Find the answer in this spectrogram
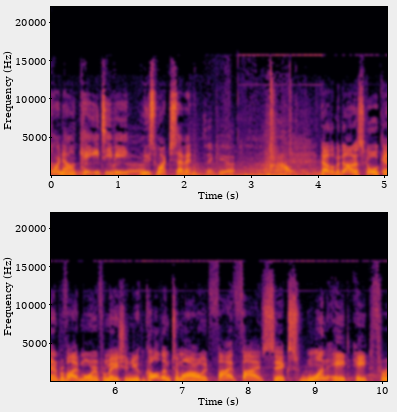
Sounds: inside a small room, speech

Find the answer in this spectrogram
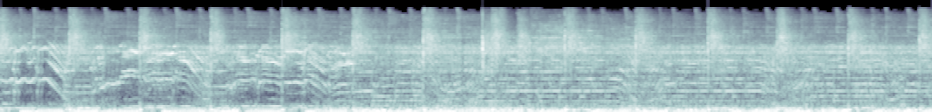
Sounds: psychedelic rock, musical instrument, music, guitar, plucked string instrument

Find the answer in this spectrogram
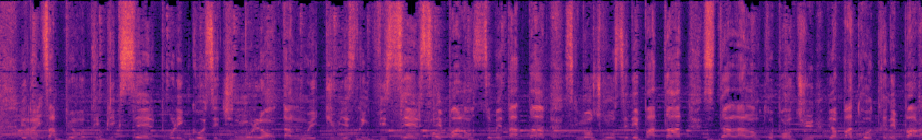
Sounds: music

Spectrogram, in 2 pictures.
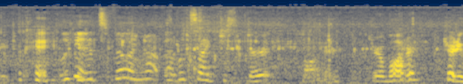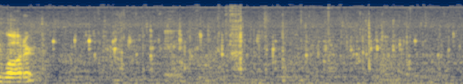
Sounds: trickle

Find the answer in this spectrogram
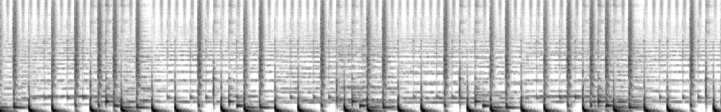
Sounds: musical instrument, electronic music, house music, music, funk, drum

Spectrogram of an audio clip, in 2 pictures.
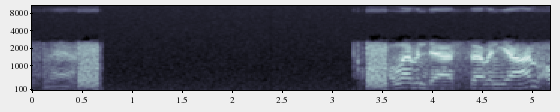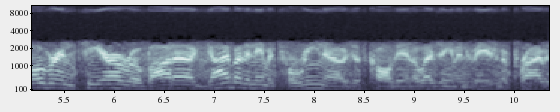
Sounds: police radio chatter

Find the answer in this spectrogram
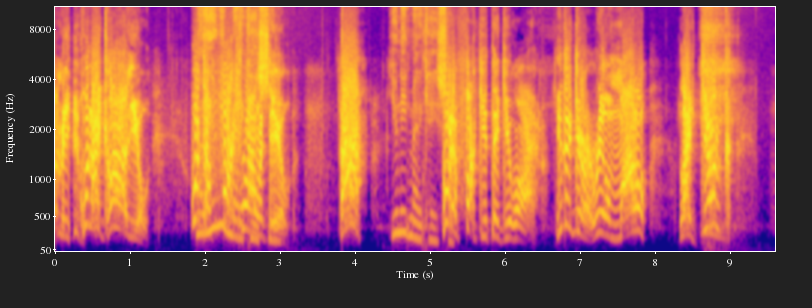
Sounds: speech

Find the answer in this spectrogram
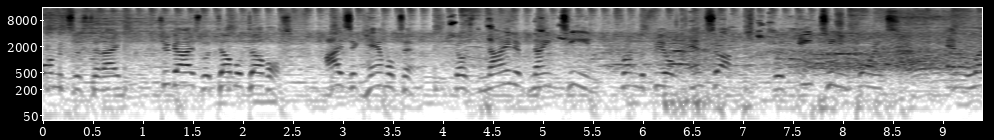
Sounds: basketball bounce

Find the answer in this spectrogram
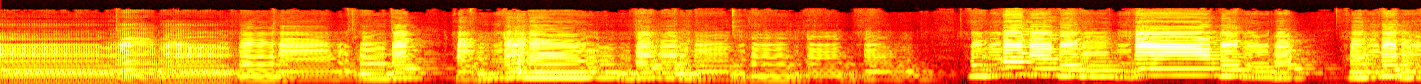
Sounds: wind instrument

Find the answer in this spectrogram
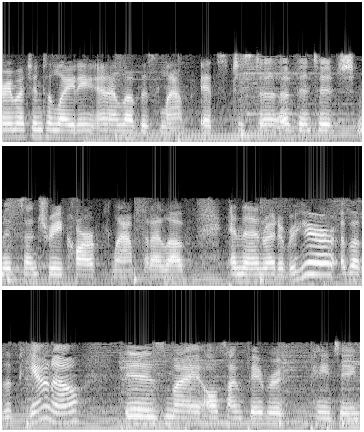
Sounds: music, speech

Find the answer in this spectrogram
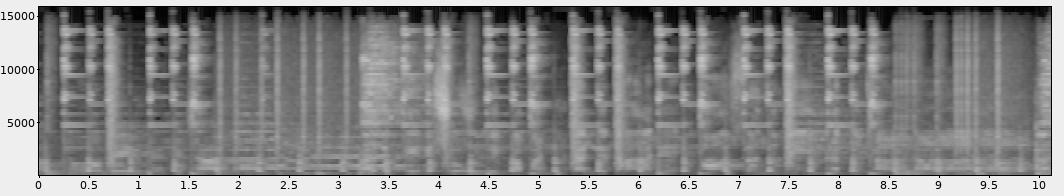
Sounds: music

